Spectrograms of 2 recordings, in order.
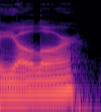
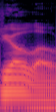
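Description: First: The word ends with an added r sound. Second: The word ends on a plain vowel.

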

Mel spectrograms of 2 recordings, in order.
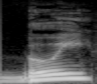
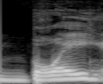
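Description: First: It is said the American way, like boo-ee. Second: It is said the British way, like boy. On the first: "instead of buoy" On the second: "when they say boy"

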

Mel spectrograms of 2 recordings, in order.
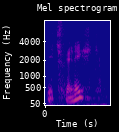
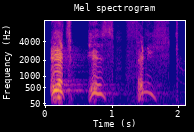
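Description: First: It is said in a weary, defeated way. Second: It is said in a proud, triumphant way. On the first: The speaker is giving up in exhaustion. The speaker calls it wrong. "How did he say that?" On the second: The speaker has completed the mission. The speaker calls it right. "I think he said it like this: ... the overwhelming feeling of accomplishment, of fulfillment, of satisfaction"

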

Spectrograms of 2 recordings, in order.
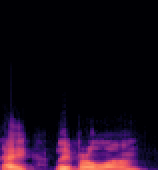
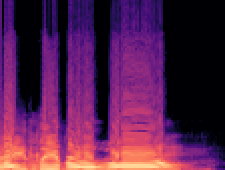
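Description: First: It is said calmly, without force. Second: It is said forcefully, like an exclamation.

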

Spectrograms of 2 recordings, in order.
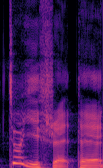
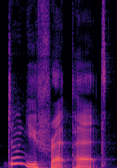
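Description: First: The phrase is said in a strong regional accent. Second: The phrase is said in a fairly neutral accent.

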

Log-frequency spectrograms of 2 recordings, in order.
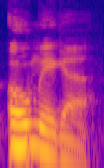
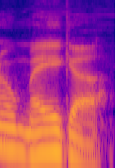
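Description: First: Omega is said imitating another character's pronunciation. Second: Omega is said in an ordinary everyday pronunciation.

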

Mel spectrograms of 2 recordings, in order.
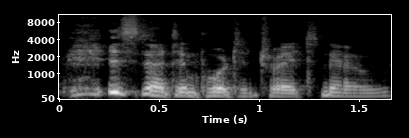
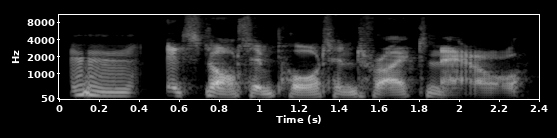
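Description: First: It is said in the speaker's ordinary voice. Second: It is said imitating Bakura's actual voice.

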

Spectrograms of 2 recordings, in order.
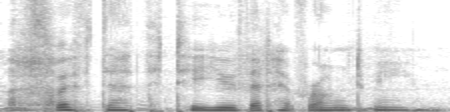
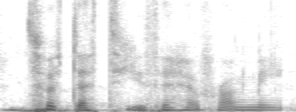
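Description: First: It is said at a slower pace. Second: It is said as fast as possible.

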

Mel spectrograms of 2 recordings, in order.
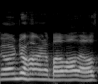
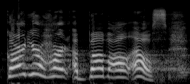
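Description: First: It is said in a casual, dismissive way. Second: It is said in a serious, weighty way.

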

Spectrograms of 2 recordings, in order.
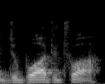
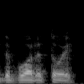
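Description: First: The name is said in a posh way. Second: The name is said with a South African accent.

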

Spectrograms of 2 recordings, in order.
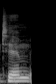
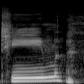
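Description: First: The vowel is short, as in 'tin'. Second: The vowel is long, as in 'teen'. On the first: The speaker calls it right. "pronounce my name, Tim" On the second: The speaker calls it wrong. "and not Team"

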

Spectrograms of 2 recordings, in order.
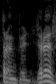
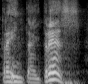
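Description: First: It is said in a sad, gloomy way. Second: It is said in a happy, smiling way.

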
